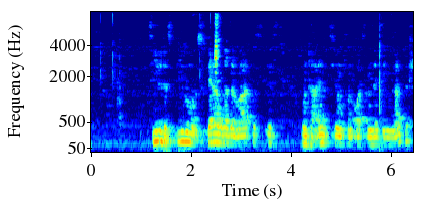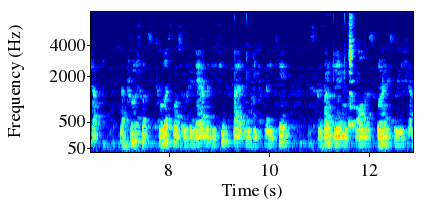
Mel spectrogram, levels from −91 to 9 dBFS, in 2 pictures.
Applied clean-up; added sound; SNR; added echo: classical method WPE with log-MMSE.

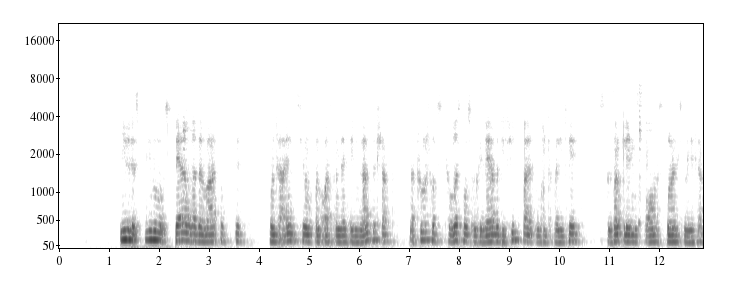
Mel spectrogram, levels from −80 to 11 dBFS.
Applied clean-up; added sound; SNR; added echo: neural mask model DeepFilterNet 3.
